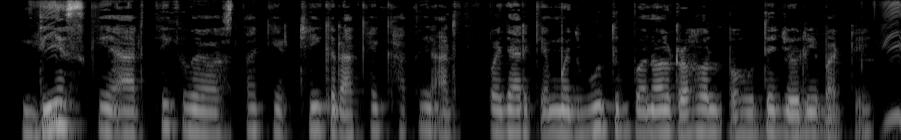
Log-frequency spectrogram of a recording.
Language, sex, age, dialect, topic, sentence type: Bhojpuri, male, 18-24, Northern, banking, statement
